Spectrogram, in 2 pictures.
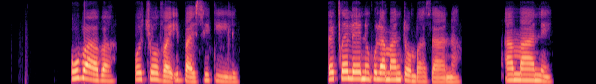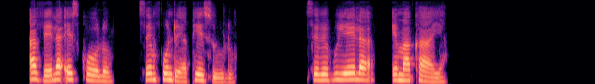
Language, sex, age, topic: North Ndebele, male, 50+, education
